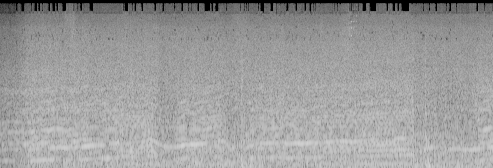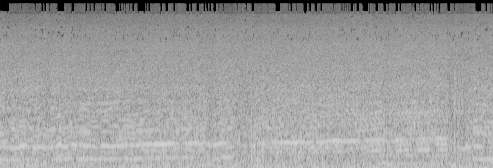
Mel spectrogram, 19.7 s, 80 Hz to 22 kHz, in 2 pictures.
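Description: Aston Martin DB11 with a 5.2-litre twin-turbo V12 in Forza Horizon 4, droning loud and steady throughout, its pitch rising and falling through gear changes with brief tire squeals, heard alone.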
